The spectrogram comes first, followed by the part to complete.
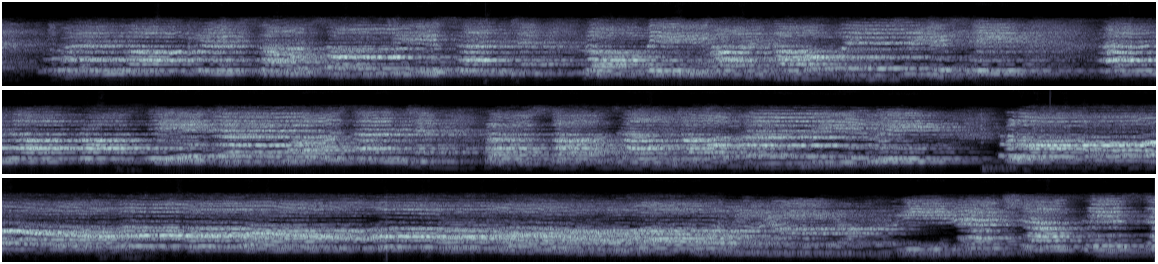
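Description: Children's choir singing, played back from a cassette tape recording; the singing cuts in abruptly at the start after silence and runs on in phrases with short breaths between them.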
